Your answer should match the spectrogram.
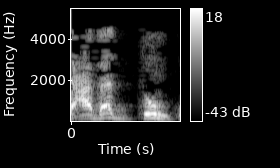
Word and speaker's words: عبدتم: فعشان كده اوعى تقول لي عبدتم وبين الدال، نطقك للكلمة دي ت خالصة تاء.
